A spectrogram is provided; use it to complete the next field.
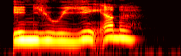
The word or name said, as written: injurierende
